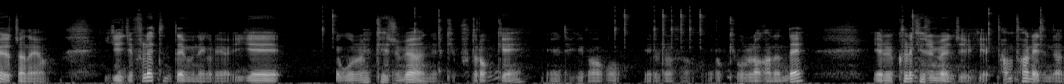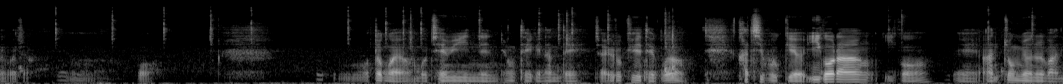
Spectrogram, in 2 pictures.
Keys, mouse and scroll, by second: 14.8 shift+middle click.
